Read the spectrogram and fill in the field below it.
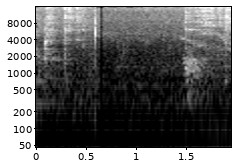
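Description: Cashew nuts fry in a pan while a utensil stirs and scrapes against the metal, with soft clinks and a faint sizzle, close and quiet.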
